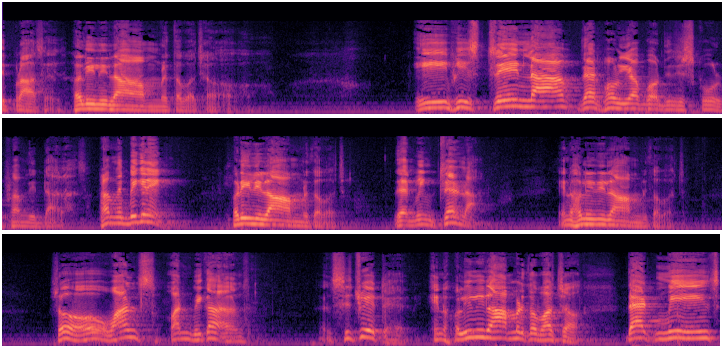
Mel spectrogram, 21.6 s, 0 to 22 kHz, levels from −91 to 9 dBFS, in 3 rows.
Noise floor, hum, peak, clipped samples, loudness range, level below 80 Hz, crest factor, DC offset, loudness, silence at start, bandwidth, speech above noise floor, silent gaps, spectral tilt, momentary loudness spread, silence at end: -53 dBFS; 60 Hz at -50 dBFS; -2 dBFS; under 0.1%; 6 LU; -50 dBFS; 18 dB; under 0.1%; -16 LUFS; 0 s; 12 kHz; 35 dB; none; -3 dB/octave; 18 LU; 0 s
